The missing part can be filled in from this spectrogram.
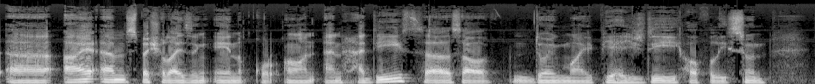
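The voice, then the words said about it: Australian-accented English. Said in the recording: “I am from Australia, as you can tell from my accent.”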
